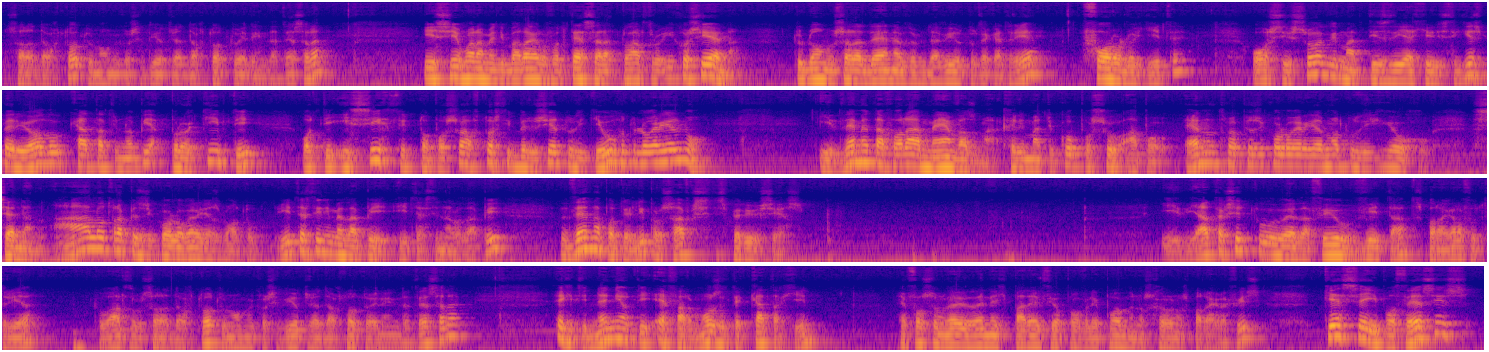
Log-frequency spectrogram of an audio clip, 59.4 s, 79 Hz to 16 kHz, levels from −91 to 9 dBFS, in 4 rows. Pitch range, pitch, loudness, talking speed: 85-130 Hz, 105 Hz, -21 LUFS, 105 wpm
